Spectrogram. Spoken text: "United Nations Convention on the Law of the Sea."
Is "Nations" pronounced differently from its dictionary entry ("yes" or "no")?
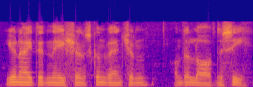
yes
